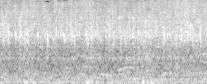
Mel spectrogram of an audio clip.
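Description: Liquid pours into a bubbling pan.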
